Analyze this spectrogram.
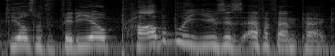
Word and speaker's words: FFmpeg: there's a problem i haven't mentioned yet it's pronounced ffmpeg ffmpeg is the reason watching youtube videos is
